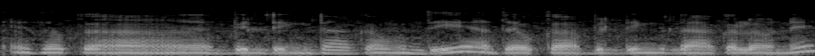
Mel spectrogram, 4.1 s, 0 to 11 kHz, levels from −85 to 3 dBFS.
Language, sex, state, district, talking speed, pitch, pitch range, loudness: Telugu, female, Andhra Pradesh, Visakhapatnam, 160 wpm, 205 Hz, 190-215 Hz, -31 LUFS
